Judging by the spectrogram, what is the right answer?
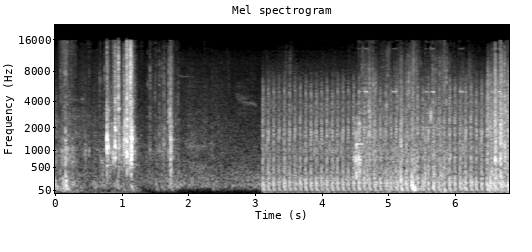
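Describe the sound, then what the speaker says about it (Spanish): Gunfire in a shooter video game: a few separate loud shots, a quiet pause, then sustained rapid automatic fire with evenly spaced bursts that grows slightly louder, with no voices. "Por aquí he oído disparos."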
